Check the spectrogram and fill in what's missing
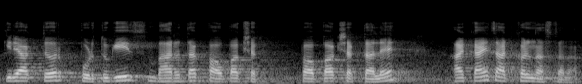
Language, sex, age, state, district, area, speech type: Goan Konkani, male, 30-45, Goa, Tiswadi, rural, spontaneous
